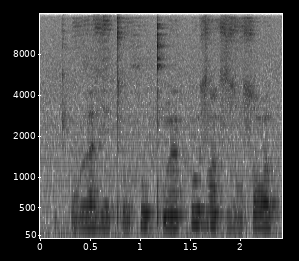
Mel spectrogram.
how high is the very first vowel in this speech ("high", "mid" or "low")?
mid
